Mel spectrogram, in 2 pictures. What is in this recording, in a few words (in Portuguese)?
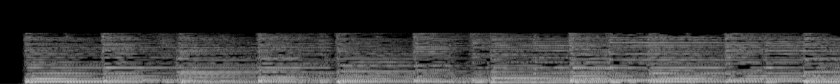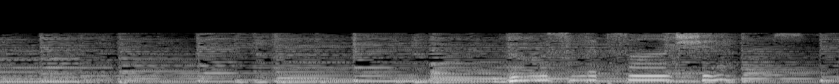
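ROMANTICA, Telemensagens, Românticas masculino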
